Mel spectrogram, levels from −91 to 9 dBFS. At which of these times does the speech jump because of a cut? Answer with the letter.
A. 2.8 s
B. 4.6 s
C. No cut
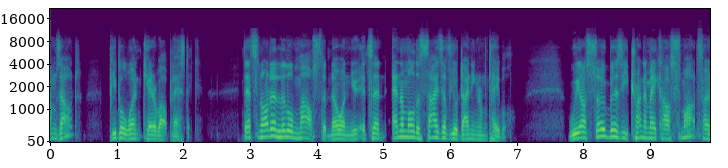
A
